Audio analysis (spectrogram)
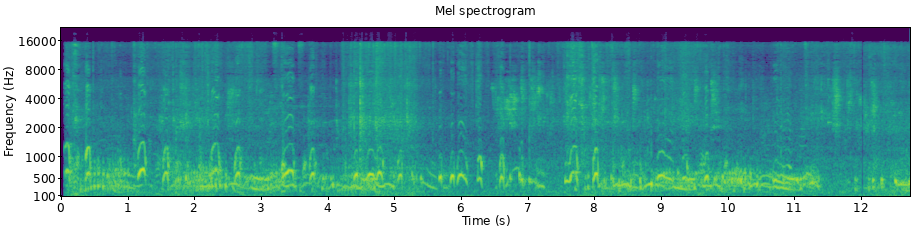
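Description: Many pigeons coo together at a pigeon farm, overlapping throaty calls rolling continuously up close for several seconds.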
